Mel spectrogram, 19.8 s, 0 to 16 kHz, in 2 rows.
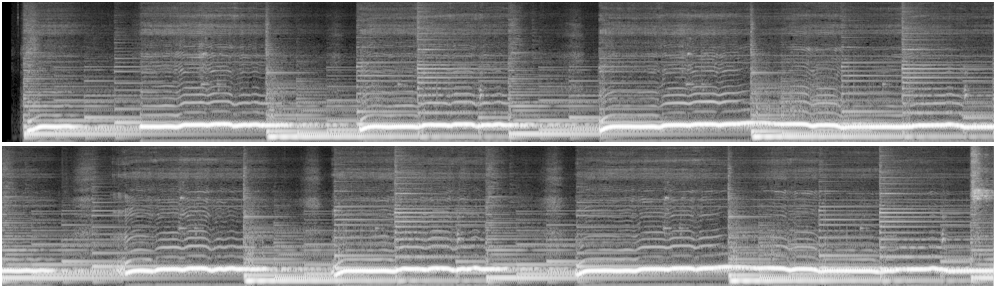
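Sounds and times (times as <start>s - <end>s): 
woman singing classical music: 0.2s - 19.8s.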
